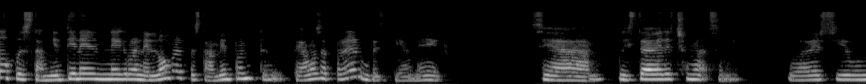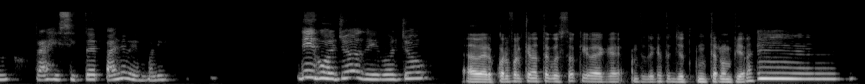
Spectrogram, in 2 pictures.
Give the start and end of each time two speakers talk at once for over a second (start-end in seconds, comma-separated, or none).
none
